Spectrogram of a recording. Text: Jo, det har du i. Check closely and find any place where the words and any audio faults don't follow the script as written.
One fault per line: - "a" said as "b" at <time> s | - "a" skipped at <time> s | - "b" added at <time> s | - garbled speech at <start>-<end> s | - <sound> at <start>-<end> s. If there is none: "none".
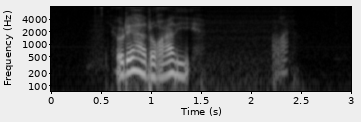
- "ret" added at 1.0 s
- laugh at 2.2-2.4 s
